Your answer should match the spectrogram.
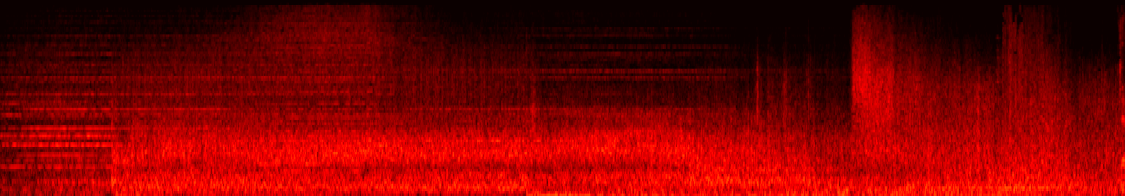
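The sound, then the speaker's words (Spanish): A Vanguard rocket carrying a US Navy satellite explodes on the launch pad after rising only about one metre off the ground, erupting into a sustained deep, roaring rumble, with a fresh blast surging in partway through; loud and dense, with no voices. “elevarse solo un metro del suelo, lo único que sobrevive a la explosión es el satélite.”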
